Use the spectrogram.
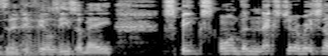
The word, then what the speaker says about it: Fils-Aimé: Izame. Reggie Fils-Aimé speaks on the next generation of the consoles, and that's, I guess, you're going to start talk about the Wii.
